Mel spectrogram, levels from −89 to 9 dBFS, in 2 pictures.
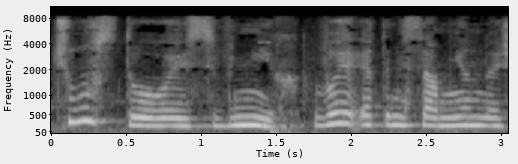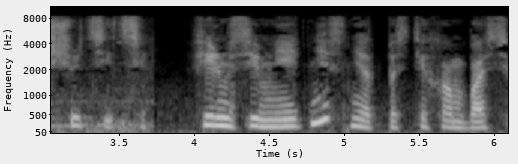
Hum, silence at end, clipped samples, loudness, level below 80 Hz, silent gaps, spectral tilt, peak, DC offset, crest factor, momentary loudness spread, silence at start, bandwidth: none; 0 s; under 0.1%; -20 LUFS; -48 dBFS; none; -5.5 dB/octave; -6 dBFS; under 0.1%; 14 dB; 10 LU; 0 s; 8.8 kHz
